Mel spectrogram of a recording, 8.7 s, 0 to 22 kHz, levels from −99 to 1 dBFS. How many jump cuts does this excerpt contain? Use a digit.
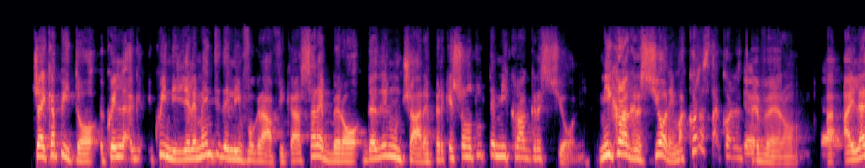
2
